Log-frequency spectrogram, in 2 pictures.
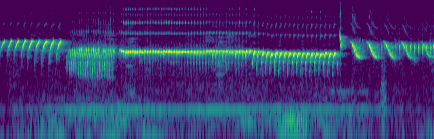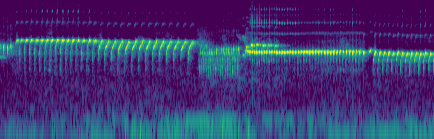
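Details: Grey Belgian canary in continuous song: a chain of sustained rolling trills at shifting pitches, including a run of quick downward slurs, each tour held for one to three seconds.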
